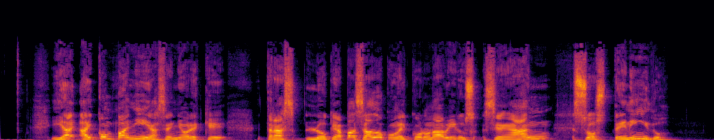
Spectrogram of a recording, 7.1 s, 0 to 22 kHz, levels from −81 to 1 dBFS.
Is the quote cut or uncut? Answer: cut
